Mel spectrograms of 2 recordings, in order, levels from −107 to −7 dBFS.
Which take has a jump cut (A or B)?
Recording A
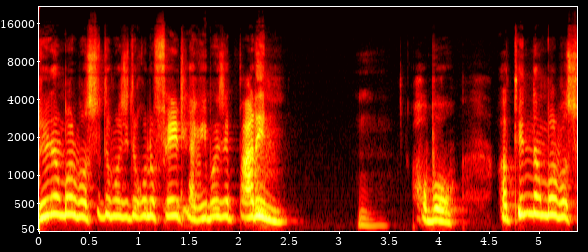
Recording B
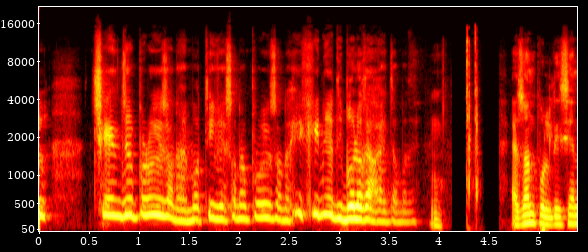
B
